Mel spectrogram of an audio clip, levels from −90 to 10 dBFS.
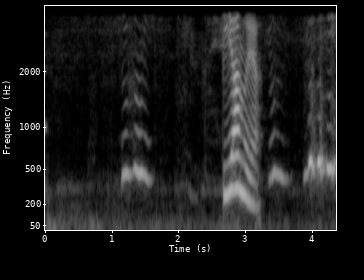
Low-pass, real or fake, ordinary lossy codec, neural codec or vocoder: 3.6 kHz; fake; none; codec, 16 kHz in and 24 kHz out, 2.2 kbps, FireRedTTS-2 codec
